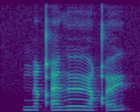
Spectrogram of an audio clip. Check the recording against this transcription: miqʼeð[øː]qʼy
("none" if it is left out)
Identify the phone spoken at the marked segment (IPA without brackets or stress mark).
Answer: øː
